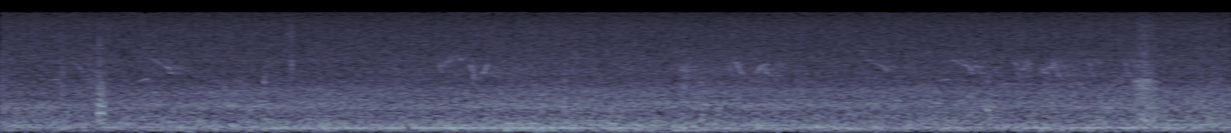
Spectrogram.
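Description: Small birds chirping faintly and intermittently over a steady low hum, with one sharp click about half a second in.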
